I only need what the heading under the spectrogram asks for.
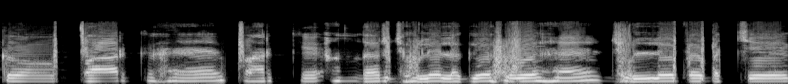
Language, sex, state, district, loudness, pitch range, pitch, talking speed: Hindi, male, Bihar, Purnia, -11 LUFS, 140-155 Hz, 145 Hz, 105 wpm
